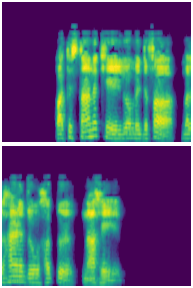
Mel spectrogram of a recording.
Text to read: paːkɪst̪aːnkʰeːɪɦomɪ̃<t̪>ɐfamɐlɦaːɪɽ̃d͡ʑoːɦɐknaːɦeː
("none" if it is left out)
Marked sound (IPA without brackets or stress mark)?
d̪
